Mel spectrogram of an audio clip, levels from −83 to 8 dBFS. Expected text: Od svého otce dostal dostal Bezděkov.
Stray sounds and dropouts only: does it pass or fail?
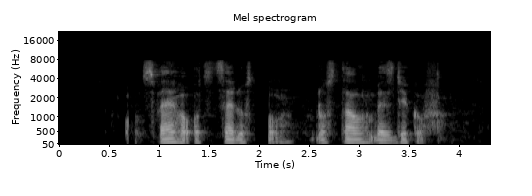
fail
